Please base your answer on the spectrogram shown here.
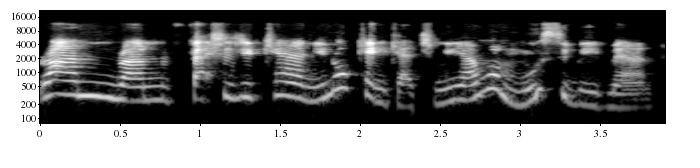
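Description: Storybook role: cocky little rice-ball man acted by a woman, high, sing-song, teasing. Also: big pitch swings, normal speed, breathy edge, exaggerated voice. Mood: gleeful taunting. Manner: sing-song taunting in Hawaiian Pidgin phrasing. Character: cheeky little rice-ball man, taunting runaway, boastful.

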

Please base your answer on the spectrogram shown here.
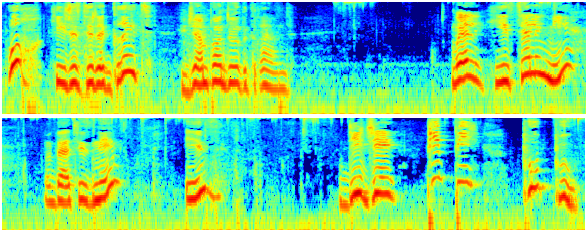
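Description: A woman playing a clumsy, silly French lung doctor for a children's skit, halting, playful and apologetic, with a French accent. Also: sits high, sing-song, dark tone, heavily acted. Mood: playful, chatty. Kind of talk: improvised children's show skit.

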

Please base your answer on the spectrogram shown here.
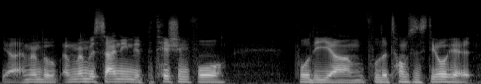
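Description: A man's voice: lowish voice, flat delivery, brisk. A man in his forties hosting a casual conversation in an office, agreeable and often repeating his words. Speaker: interviewer, host. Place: small office, indoors.

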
